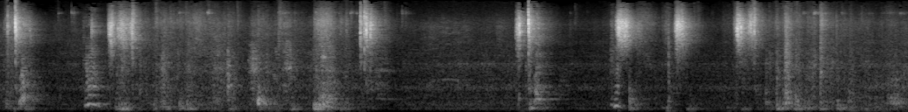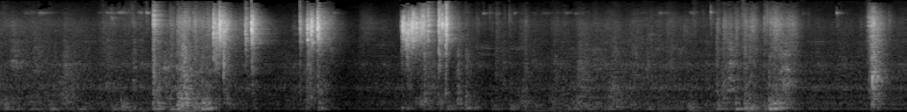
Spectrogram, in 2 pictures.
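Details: A Basenji gives short, breathy whines and yelps in quick bursts while playing, with a person's voice urging it on.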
